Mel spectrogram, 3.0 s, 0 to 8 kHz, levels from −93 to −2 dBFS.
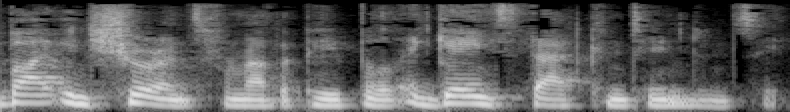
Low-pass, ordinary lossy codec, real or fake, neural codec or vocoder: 7.2 kHz; MP3, 32 kbps; fake; codec, 16 kHz, 8 kbps, FreqCodec, smaller model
